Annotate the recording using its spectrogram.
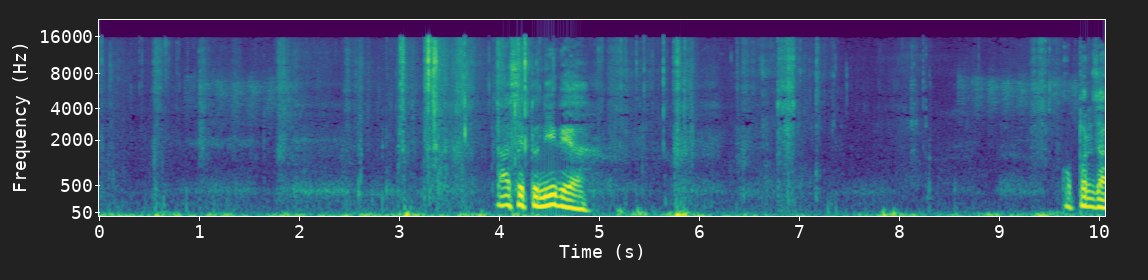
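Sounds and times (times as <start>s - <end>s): footsteps crunching dry leaves: 0.0s - 8.3s, 9.3s - 9.7s.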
